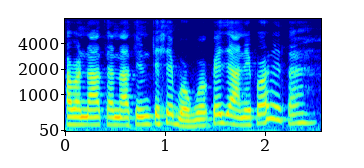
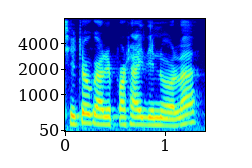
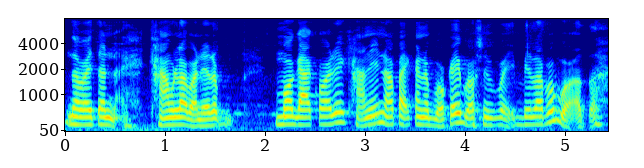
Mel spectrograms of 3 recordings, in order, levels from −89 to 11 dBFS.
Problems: none marked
